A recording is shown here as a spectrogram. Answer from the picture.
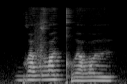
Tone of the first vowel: high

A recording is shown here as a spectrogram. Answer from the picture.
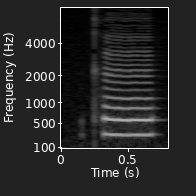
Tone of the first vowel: high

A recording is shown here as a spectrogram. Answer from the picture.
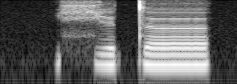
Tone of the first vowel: high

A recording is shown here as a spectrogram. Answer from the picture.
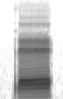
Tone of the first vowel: rising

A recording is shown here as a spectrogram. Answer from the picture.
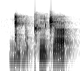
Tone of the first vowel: low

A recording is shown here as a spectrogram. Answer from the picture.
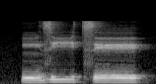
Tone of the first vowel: low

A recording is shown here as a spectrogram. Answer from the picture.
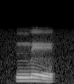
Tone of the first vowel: falling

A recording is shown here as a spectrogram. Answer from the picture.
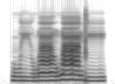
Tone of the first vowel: low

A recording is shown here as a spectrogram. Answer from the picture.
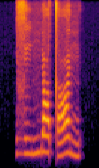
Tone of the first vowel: high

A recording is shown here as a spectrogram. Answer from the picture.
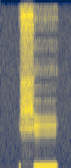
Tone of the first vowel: low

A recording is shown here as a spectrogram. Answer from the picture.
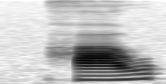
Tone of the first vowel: rising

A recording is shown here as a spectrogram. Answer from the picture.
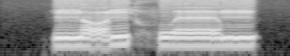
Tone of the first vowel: rising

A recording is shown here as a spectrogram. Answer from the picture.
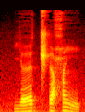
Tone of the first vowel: rising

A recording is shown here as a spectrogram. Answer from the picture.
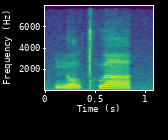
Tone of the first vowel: rising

